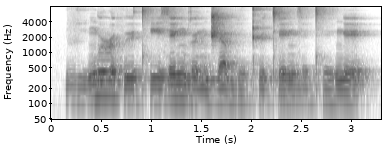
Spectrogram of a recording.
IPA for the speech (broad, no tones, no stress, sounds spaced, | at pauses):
v i̤ ŋ u ɭ ɵ f ɨ tʰ i z e ŋ ɡ ɵ n d͡ʒ ɐ bʱ i̤ ʈʰ ʉ tʼ e ŋ z e̤ tʰ e̤ ŋ e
